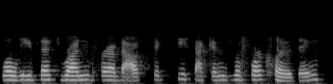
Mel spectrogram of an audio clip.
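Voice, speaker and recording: Hoarse raspy lady doing a webinar intro, gravelly smoker sound, phone line audio. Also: medium pitch, steady tone, normal speed, a little hiss or hum. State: hoarse, sandpaper-rough voice. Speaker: webinar host. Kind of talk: scripted webinar presentation. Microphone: phone or webinar audio connection.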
